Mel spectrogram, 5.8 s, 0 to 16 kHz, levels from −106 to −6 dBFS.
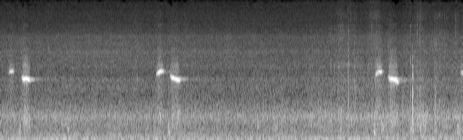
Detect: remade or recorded remade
